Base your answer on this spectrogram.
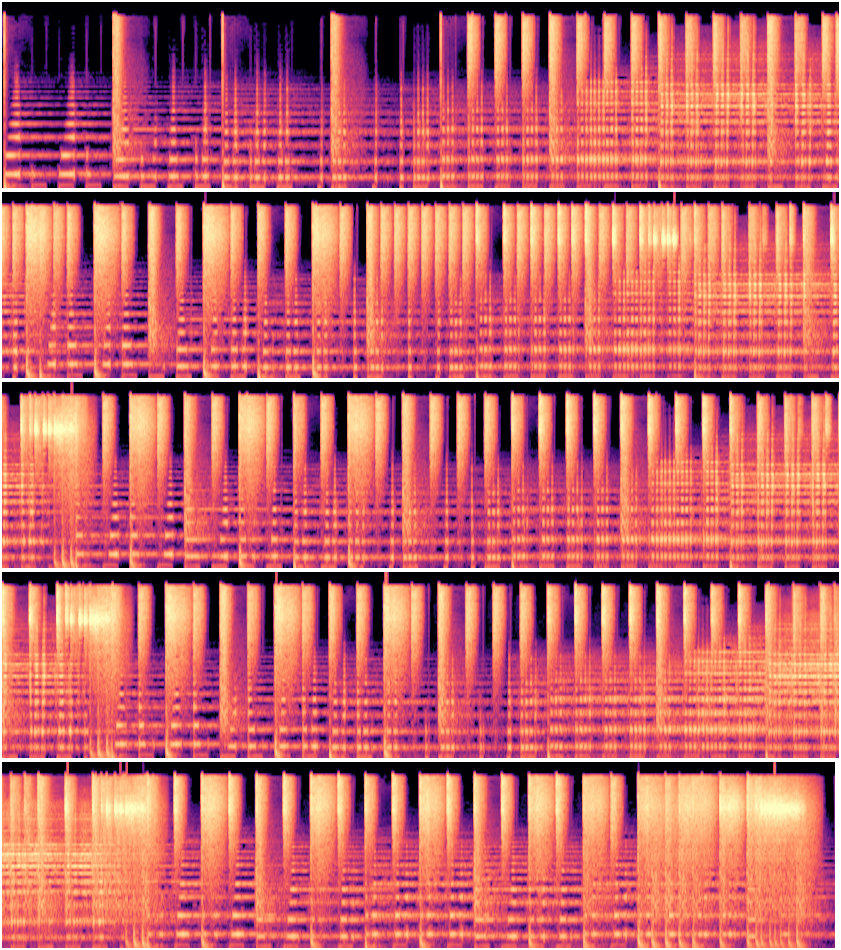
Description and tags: Stepy Loop
a quick demo like hip hop or trip hop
